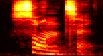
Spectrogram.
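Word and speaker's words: солнце: 손체. 손재. 그쵸? 우리 마지막에 예. 근데 이 예 같은 경우는 마지막에 와 있는데 강세가 없어요. 근데 그대로 예 발음 났네요.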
